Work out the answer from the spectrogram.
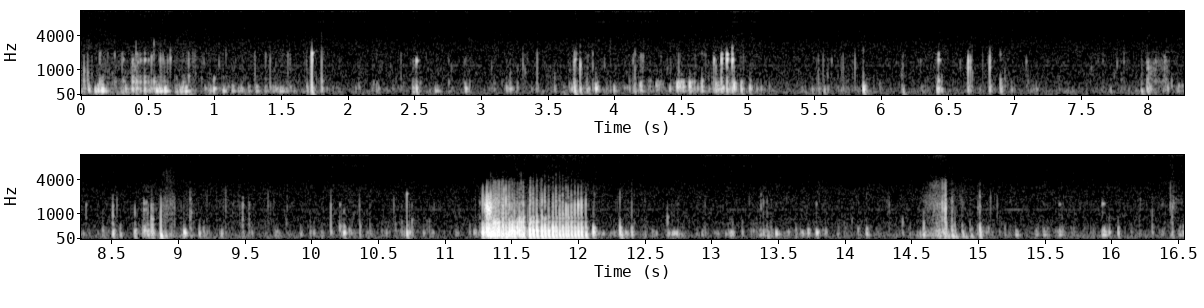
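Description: Irregular gurgling and rumbling with one louder sustained growl, typical of ordinary stomach growling from gas and fluid moving through the gut.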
